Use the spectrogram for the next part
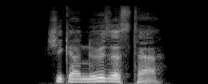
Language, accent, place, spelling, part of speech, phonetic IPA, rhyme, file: German, Germany, Berlin, schikanösester, adjective, [ʃikaˈnøːzəstɐ], -øːzəstɐ, De-schikanösester.ogg
- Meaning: inflection of schikanös: 1. strong/mixed nominative masculine singular superlative degree 2. strong genitive/dative feminine singular superlative degree 3. strong genitive plural superlative degree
